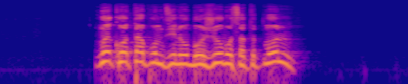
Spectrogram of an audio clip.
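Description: A man speaks in a shaky, tearful voice close to a microphone.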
